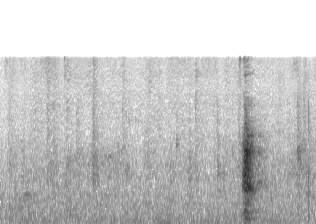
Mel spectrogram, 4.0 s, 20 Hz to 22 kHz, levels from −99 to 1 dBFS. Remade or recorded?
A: recorded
